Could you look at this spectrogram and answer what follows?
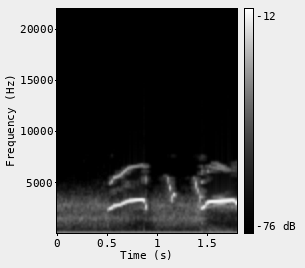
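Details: Wild female bald eaglet in a tree, leg hanging over the side, calling for her parents to deliver food in April 2016: two long high whistled notes, each rising then leveling, separated by brief squeaky chips.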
